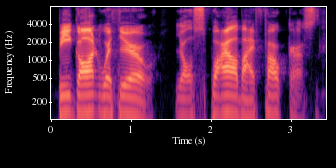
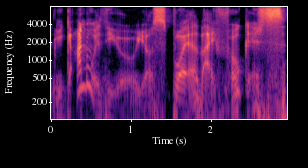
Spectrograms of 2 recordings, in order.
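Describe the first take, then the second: First: It is said in a plain British voice. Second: It is said in a silly skeleton voice.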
